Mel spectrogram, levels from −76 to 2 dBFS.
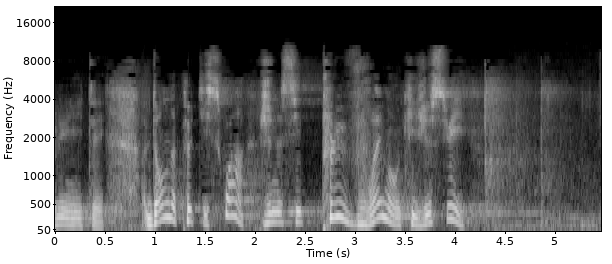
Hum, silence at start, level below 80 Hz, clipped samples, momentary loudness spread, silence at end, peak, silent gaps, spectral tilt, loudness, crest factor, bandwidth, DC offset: none; 0 s; -42 dBFS; under 0.1%; 17 LU; 0 s; 0 dBFS; none; -5 dB/octave; -17 LUFS; 16 dB; 11 kHz; under 0.1%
